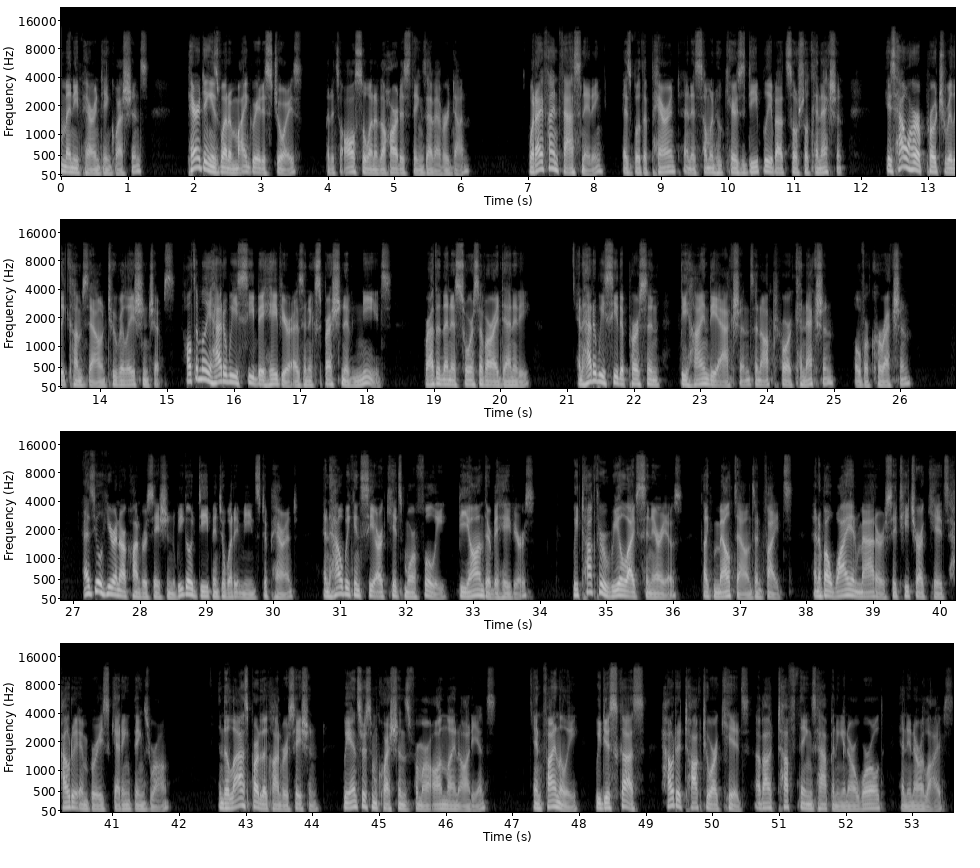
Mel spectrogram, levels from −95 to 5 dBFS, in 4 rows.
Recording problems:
abrupt cut into speech; at the start

